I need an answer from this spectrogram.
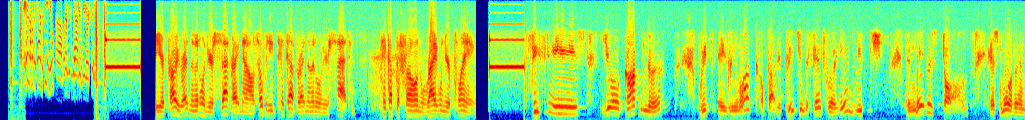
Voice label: Answering Machine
